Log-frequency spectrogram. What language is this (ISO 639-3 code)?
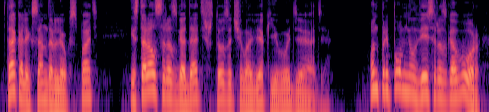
rus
